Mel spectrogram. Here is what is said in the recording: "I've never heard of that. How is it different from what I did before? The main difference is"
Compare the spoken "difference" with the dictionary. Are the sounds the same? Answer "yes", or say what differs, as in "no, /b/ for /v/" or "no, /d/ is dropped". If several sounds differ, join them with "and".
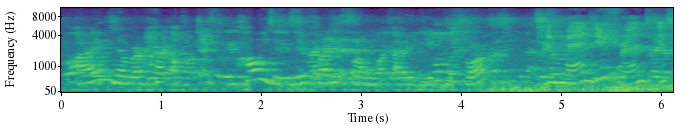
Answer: no, /f/ is dropped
